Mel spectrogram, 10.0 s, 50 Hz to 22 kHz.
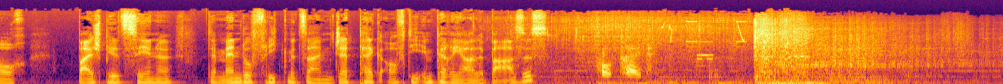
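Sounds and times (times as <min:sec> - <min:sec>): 
speech: 0:00.0 - 0:06.8
short high whine: 0:04.9 - 0:08.5
explosive blast roaring as a dense rumble: 0:05.9 - 0:10.0.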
